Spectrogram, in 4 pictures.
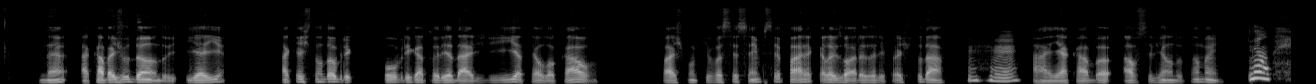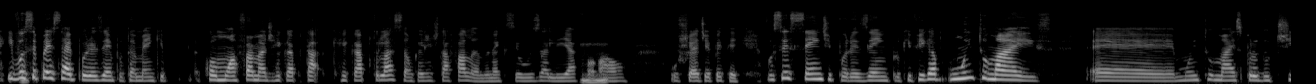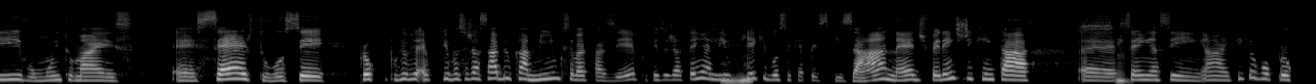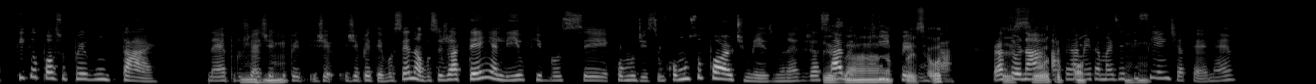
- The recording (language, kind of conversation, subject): Portuguese, podcast, Como você usa a internet para aprender coisas novas?
- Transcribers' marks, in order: tapping; "ChatGPT" said as "ChatGTP"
